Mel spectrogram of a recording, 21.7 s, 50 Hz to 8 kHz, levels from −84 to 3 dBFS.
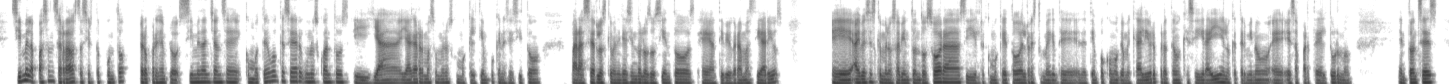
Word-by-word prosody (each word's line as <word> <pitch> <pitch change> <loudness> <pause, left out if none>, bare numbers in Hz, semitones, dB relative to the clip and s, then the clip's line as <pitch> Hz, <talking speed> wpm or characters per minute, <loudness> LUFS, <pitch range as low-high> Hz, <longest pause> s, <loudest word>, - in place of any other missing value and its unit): Sí 155 - +1
me 195 +1 +5
la 145 -8 +1
paso 135 +6 -1
cerrado 120 -3 +3
hasta 130 -3 -2
cierto 115 0 -6
punto, 135 +5 -3
pero, 125 -3 +2
por 120 - -1
ejemplo, 115 -2 0
sí 130 - -2
me 130 +1 +4
dan 135 0 +3
chance 130 -1 +1
como 120 -2 -1
tengo 155 +6 0
que 165 - -4
hacer 155 +1 +1
unos 140 -1 -1
cuantos, 130 -1 0
y 100 -4 -1
ya 105 +1 +1
ya 105 -1 +1
agarré, 115 +1 +2
más 115 +1 -3
o - - -3
menos, 115 +1 -3
como 105 -3 -6
que 95 - -7
el 90 - -6
tiempo 105 -1 -4
que - - -4
necesito 105 +2 -4 0.4
para 100 0 +3
hacerlos, 110 +2 +2
que 110 - -2
vendría 105 0 +1
siendo 115 +1 +1
los 105 -2 +1
200, 110 +3 0
eh, 100 -2 0
antibiogramas 100 +2 -1
diarios, 110 +4 0 0.7
eh, 105 0 +5
hay 115 - +6
veces 125 +3 +1
que 130 - -2
me 110 - +2
los 105 -1 -1
aviento 105 +1 +1
en 100 - 0
2 100 +3 -1
horas 125 -1 +5
y 100 -2 0
r 95 - -8
como 100 -2 -4
que 100 -2 0
todo 105 +2 +1
el 105 - +1
resto 110 -1 -5
me 100 -2 -1
de 100 - -1 0.4
de 95 -1 -4
tiempo 100 +1 -3
como 105 -2 -2
que 95 - 0
me 95 - -4
queda 100 +3 0
libre, 110 +5 +2
pero 105 -6 -3
tengo 100 +1 -2
que 100 - -11
seguir 100 0 -1
ahí 115 +6 +4
en - - +3
lo 110 - -3
que - - -7
termino 100 +1 -2
eh 95 -2 -1
esa 100 +1 -1
parte 105 0 -5
del 90 0 -3
turno. 110 -3 -1 0.7
Entonces, 115 +3 +3
110 Hz, 235 wpm, -25 LUFS, 100-125 Hz, 0.7 s, hay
